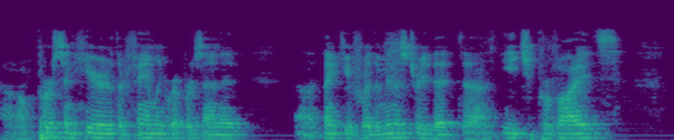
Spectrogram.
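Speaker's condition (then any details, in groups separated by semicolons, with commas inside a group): No condition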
